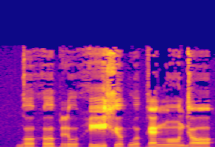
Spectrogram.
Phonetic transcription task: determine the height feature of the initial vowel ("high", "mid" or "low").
mid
